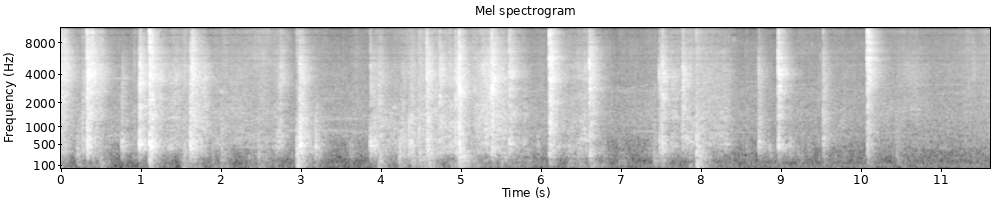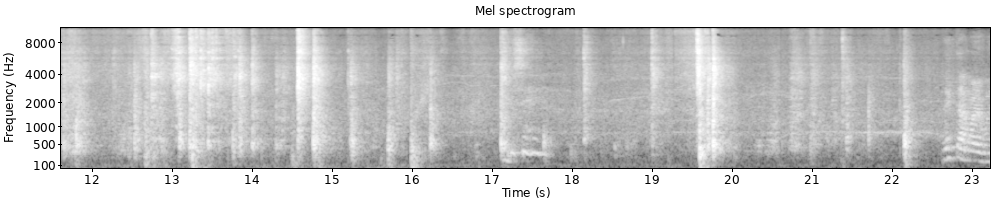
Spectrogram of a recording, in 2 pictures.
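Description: Plastic hockey sticks clack against a small ball on a wooden floor.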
